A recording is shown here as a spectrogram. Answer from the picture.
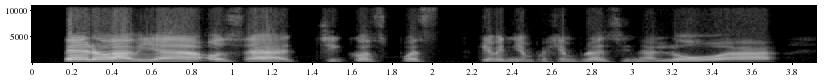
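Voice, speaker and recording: With a northern Mexican accent, a woman speaks in a high pitch and a bright, sharp tone, the sound dry and close with no echo. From northern Mexico, Chihuahua. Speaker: podcast host, civil engineer. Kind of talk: personal storytelling monologue. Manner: casual, filler-heavy.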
